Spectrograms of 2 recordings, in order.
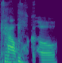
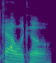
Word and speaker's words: calico: It's not Calico. It's Calico.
